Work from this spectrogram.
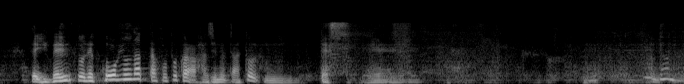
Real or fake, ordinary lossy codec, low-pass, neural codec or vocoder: fake; none; 7.2 kHz; codec, 16 kHz in and 24 kHz out, 0.6 kbps, FireRedTTS-2 codec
